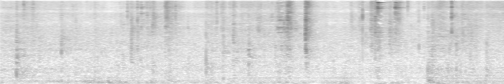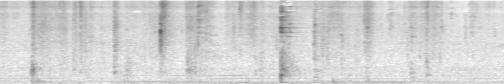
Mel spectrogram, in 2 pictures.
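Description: Footsteps crunching over rubble and broken glass, with scattered clinks and knocks, the sharpest about eight seconds in.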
